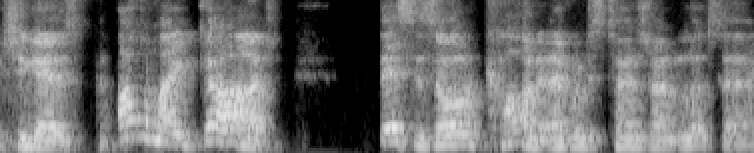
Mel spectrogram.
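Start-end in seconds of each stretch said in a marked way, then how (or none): 0.7-3.4 acted big carrying voice, really loud, high, slow. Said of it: "really, really loud, loud voice".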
